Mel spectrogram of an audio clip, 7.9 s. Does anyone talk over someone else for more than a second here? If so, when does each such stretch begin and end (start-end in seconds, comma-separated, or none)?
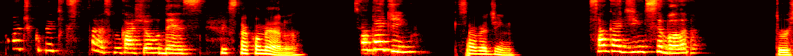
none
